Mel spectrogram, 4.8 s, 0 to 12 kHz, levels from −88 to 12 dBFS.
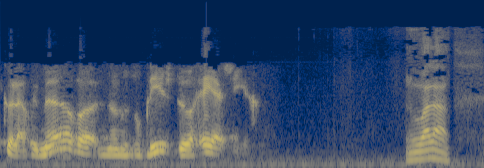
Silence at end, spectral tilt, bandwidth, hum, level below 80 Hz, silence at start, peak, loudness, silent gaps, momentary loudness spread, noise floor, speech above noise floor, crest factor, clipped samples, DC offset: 0 s; -6.5 dB/octave; 7.6 kHz; none; -44 dBFS; 0.05 s; 0 dBFS; -14 LUFS; none; 15 LU; -44 dBFS; 30 dB; 16 dB; under 0.1%; under 0.1%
